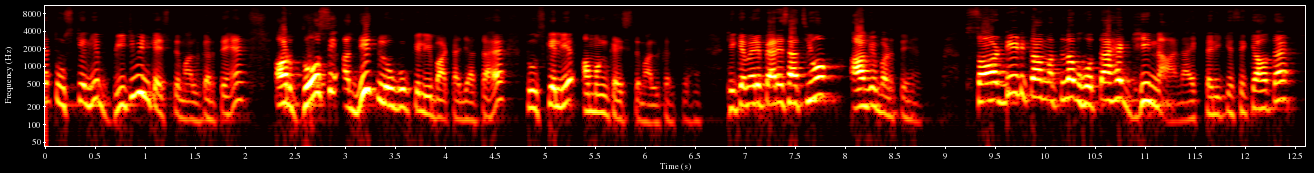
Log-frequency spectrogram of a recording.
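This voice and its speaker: A young male teacher runs an exam prep lesson in a very high voice. He drills vocabulary by asking his students questions and answering them himself, over and over. He calls his students "my children" as he goes. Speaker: English teacher.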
